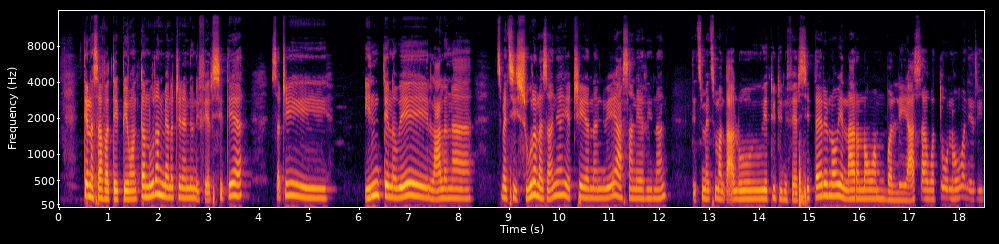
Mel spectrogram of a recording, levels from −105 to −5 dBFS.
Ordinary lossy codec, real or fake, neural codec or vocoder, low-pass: none; real; none; 14.4 kHz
